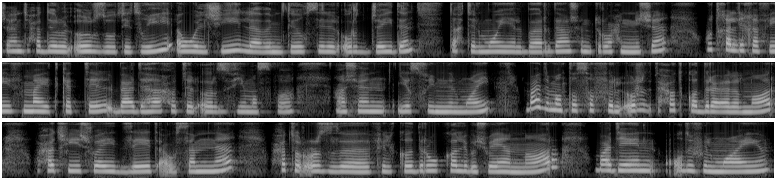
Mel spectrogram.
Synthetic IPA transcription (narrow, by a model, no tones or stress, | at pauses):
ʕaʃaːnt̪ħad̪ːɪɾɪlʔʊɾˤzwɪt̪ɪt̪ɣiʔawːalʃiːlaːzɪmt̪ɪɣsɪlɪlʔʊ̰ɾˤd̪d͡ʒajːɪd̪ant̪aħt̪ɪlmoːjalbɑɾˤd̪aʕaʃaːnt̪ɾuːħɪnːɪʃa | wɪt̪xalːixafiːfmajɪt̪kat̪ːalbaʕd̪ɦaħʊt̪ˤːɪlʔʊ̰ɾˤzfimɑsˤfɑʕaʃaːnjɨsˤfimɪnɪlmaːjbaʕd̪mat̪ɪsˤɑfːɪɾɪlʔʊ̰ɾˤd̪ħʊt̪ˤːqʊd̪ɾˤɑʕalanːɑːɾˤwħʊt̪ˤːfiʃwajːzeːt̪ʔa̰wsamnawħʊt̪ˤːɪlʔʊɾzfilqɑd̪ɾwqɑlːɪbuʃwajːanːɑːɾˤbaʕd̪eːnʔɑ̰d̪ˤifɪlmaːj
